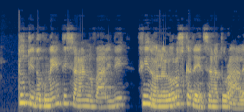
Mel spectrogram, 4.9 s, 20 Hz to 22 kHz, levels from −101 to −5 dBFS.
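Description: From start to finish, one channel runs around 10 ms behind the other, and the two are summed to mono. This channel delay produces comb filtering: notches spaced from around 40 Hz upward hollow out the speech, leaving it phasey throughout.

From 0.15 s to 4.39 s, clock slip clicks appear, likely from two devices drifting apart by roughly 40 parts per million with nothing to lock them. Each tick fits a single sample slipping. About seven faint ticks recur roughly every 0.7 s.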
